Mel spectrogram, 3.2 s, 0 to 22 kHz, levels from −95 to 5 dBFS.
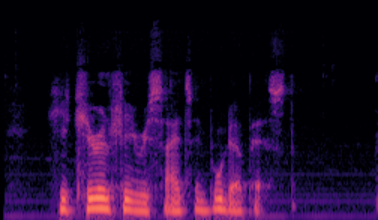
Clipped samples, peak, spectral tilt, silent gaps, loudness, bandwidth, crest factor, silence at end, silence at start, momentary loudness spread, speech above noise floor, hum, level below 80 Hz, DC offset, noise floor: under 0.1%; -14 dBFS; -7.5 dB/octave; none; -31 LUFS; 7 kHz; 18 dB; 0.8 s; 0.5 s; 18 LU; 40 dB; none; -64 dBFS; under 0.1%; -70 dBFS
